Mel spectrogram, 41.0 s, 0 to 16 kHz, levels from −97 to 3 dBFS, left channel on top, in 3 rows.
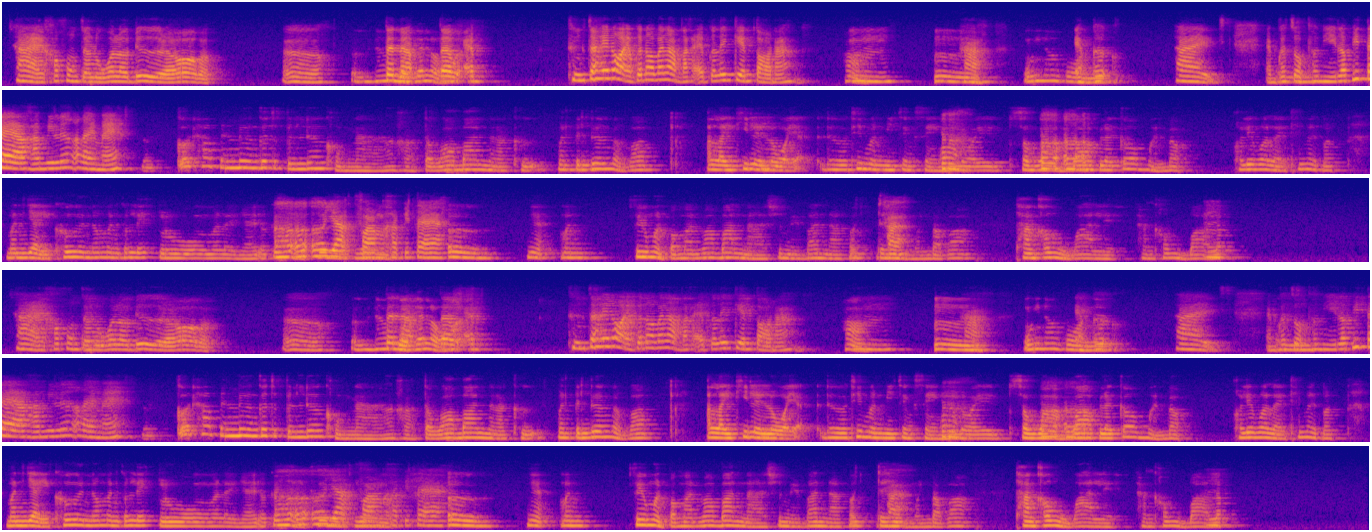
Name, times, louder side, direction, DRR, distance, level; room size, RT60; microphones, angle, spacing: voice 1, 0.1-2.1 2.8-3.2 3.8-4.1 4.4-4.8 5.7-8.0 8.5-8.9 9.6-9.8 10.7-11.0 11.7-15.2 21.3-21.4 23.1-23.3 24.1-24.6 30.1-31.8 36.2-36.4 39.4-39.6, left 4 dB, 80° left, 6 dB, 0.7 m, -24 dB
voice 2, 3.5-4.6 8.4-8.7 9.3-9.8 10.2-11.1 12.7-13.1 15.4-20.2 20.7-25.5 26.0-31.3 31.8-32.3 32.6-33.3 33.7-37.0 37.5-39.6, right 2 dB, 35° right, 9 dB, 0.6 m, -26 dB
11.0 x 8.7 x 3.4 m, 0.40 s
head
